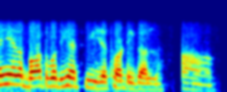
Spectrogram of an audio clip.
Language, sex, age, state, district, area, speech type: Punjabi, female, 45-60, Punjab, Jalandhar, urban, conversation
